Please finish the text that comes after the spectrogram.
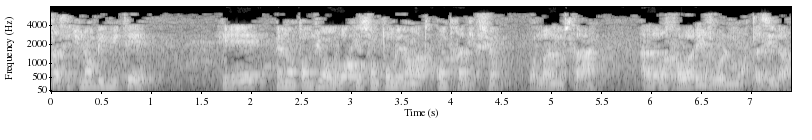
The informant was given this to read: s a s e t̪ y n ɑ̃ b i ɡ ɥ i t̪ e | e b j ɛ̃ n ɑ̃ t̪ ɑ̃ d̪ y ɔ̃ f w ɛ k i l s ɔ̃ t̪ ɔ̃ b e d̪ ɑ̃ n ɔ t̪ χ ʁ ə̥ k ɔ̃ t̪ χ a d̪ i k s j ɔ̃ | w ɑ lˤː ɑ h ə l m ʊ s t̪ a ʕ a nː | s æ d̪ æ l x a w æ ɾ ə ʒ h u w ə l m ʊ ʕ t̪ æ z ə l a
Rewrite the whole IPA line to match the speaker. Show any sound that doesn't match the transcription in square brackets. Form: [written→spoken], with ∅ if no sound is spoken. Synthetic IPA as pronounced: s a s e t̪ y n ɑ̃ b i ɡ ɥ i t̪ e | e b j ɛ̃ n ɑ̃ t̪ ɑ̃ d̪ y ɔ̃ [f→v] w [ɛ→a] k i l s ɔ̃ t̪ ɔ̃ b e d̪ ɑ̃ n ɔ t̪ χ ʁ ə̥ k ɔ̃ t̪ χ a d̪ i k s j ɔ̃ | w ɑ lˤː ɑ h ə l m ʊ s t̪ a ʕ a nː | [s→h] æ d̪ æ l x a w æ ɾ ə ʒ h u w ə l m ʊ ʕ t̪ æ z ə l a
